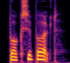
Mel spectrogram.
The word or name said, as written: BOKSEBOLD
